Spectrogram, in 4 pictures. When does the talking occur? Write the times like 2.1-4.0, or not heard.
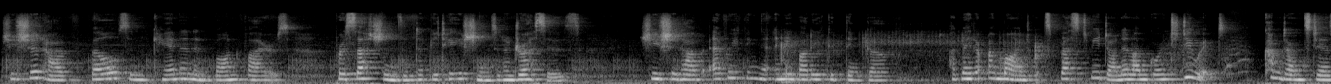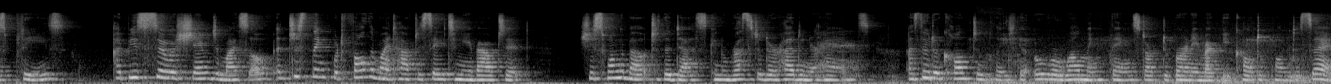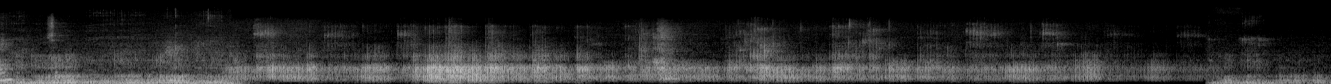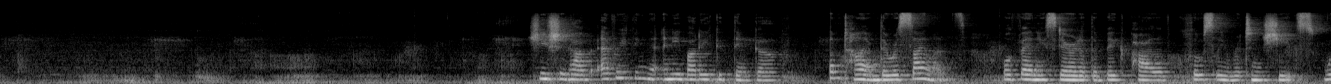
0.0-27.2, 45.0-53.2.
